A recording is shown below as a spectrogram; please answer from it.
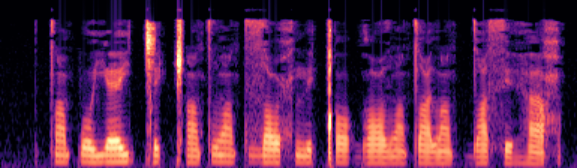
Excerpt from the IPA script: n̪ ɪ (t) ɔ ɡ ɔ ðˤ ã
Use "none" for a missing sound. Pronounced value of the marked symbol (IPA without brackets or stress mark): ǃ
